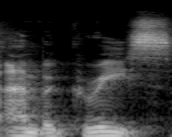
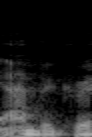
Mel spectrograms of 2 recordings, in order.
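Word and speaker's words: ambergris: know you know George the poop oh it's pronounced Amber grease okay well yeah I was going Amber GRE yeah it's close enough um right favorite tea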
